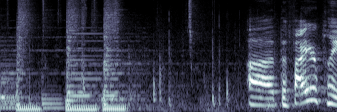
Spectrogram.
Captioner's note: kisses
